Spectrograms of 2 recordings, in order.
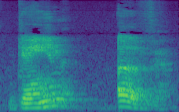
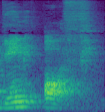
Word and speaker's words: Game of Thrones: de se pronunciar então Observe Game of não é game off quando você tem só of que é a preposição de do Você tem o som de of som de v ok Você só fala off quando for o f f como for of é of então Game of e não é Thrones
